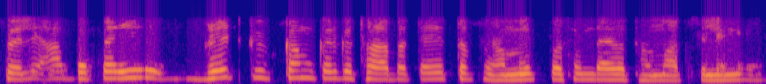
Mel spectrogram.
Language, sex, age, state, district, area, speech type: Hindi, male, 30-45, Uttar Pradesh, Mau, rural, conversation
